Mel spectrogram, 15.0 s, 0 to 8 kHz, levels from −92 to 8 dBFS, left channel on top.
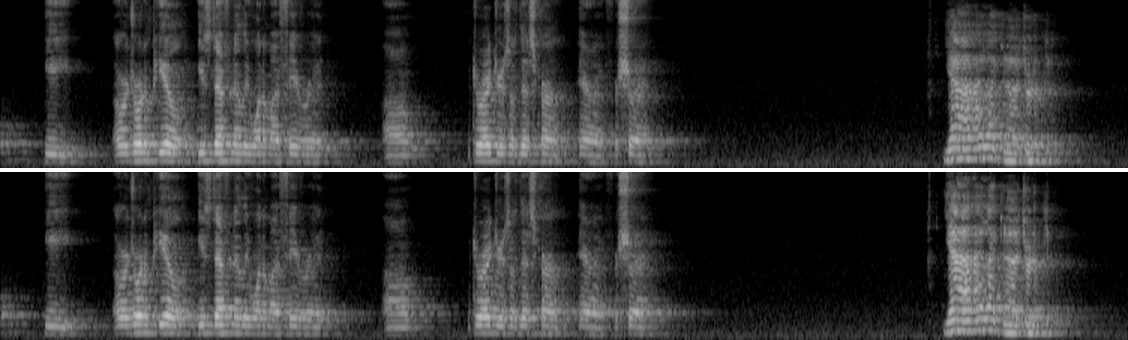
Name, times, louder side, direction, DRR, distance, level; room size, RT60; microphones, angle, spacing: voice 1, 0.6-0.9 1.5-4.3 5.1-5.5 6.3-8.6, left 1 dB, 10° left, 6 dB, 0.9 m, -29 dB
voice 2, 12.6-14.0, right 3 dB, 55° right, 2 dB, 1.8 m, -27 dB
17.5 x 5.9 x 7.8 m, 1.3 s
head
